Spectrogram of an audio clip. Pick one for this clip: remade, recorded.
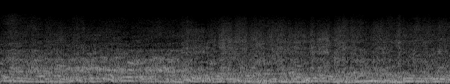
remade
